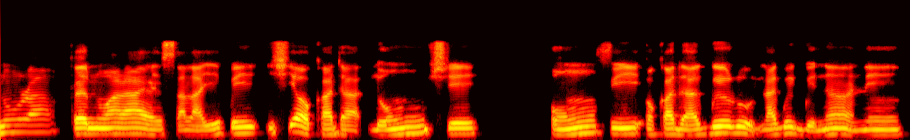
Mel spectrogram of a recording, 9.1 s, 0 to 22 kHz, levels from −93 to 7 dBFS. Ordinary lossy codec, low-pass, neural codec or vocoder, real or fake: none; 7.2 kHz; autoencoder, 48 kHz, 128 numbers a frame, DAC-VAE, trained on Japanese speech; fake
